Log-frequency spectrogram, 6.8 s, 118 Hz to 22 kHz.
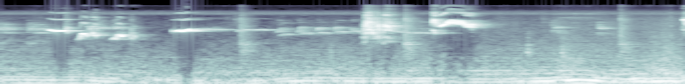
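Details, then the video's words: White-rumped shama song used to provoke other shamas into singing: scattered whistled notes and harsh buzzy bursts at irregular intervals over a steady low hum. "30 Menit Dengarkan Pancingan Kacer Ini - Kacer Jenis Apapun Gak Kuat Nahan Emosinya"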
